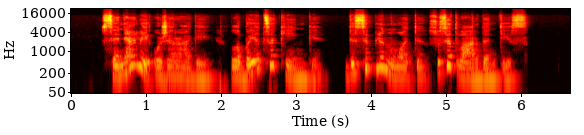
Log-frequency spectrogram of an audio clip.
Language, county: Lithuanian, Šiauliai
